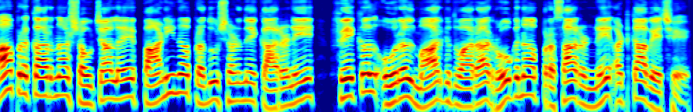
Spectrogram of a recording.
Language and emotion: Gujarati, neutral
